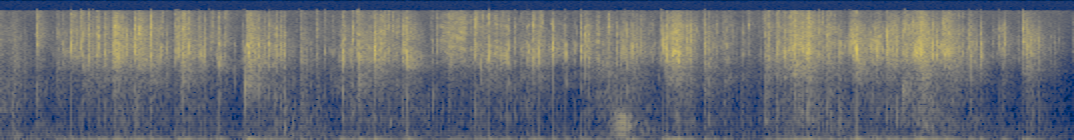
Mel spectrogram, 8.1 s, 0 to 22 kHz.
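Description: Foil wrapper of a 2023-24 Marvel Annual trading card pack crinkling and tearing as it is pulled open by hand, a dense crackle with a few sharp ticks.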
